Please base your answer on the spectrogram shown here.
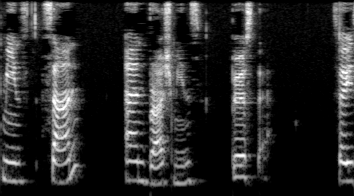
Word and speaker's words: Bürste: And remember, you don't pronounce the R as R, but more like R. So the word is die Bürste.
